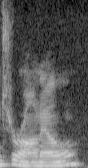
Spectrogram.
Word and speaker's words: Toronto: And I live in Toronto. The second T is silent for everyone out there on the West Coast.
